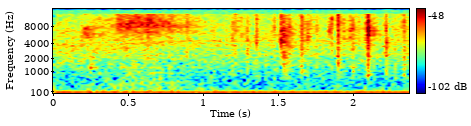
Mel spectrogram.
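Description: Near silence, with faint computer keyboard typing: a few soft, scattered key clicks, more of them in the second half.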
